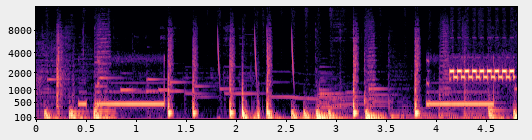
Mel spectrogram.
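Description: A telephone rings with a bright, rapidly pulsing electronic trill in the last second, after a run of short plucked musical tones.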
